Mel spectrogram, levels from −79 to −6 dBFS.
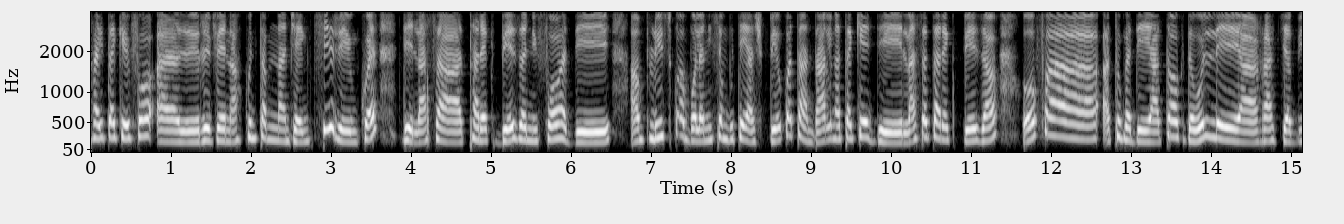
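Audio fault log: No faults found in the speech recording; nothing to log.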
